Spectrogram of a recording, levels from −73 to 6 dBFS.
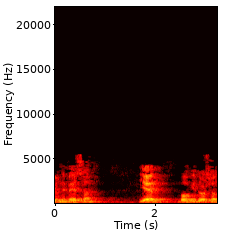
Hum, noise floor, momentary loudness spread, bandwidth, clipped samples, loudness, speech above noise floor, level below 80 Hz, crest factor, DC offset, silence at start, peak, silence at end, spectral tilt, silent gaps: none; -49 dBFS; 14 LU; 5.8 kHz; under 0.1%; -24 LUFS; 26 dB; -64 dBFS; 22 dB; under 0.1%; 0 s; -4 dBFS; 0 s; -9.5 dB/octave; none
